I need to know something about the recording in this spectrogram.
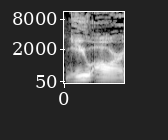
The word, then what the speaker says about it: Ur: Just U-R, so that's how I pronounce it, Ur.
